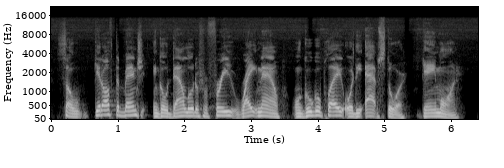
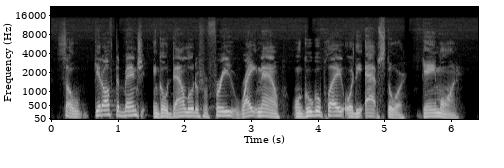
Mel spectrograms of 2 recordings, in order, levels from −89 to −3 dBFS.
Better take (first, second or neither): neither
